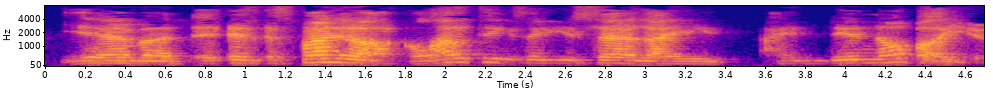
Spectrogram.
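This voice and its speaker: A man with an Italian accent speaks with big swings in loudness. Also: moderate pace. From Italy. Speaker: winemaker. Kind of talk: casual chat. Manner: halting.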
